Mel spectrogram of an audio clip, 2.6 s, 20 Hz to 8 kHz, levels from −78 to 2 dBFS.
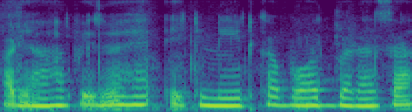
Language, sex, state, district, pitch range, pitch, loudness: Hindi, female, Bihar, Katihar, 195-220 Hz, 205 Hz, -14 LUFS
